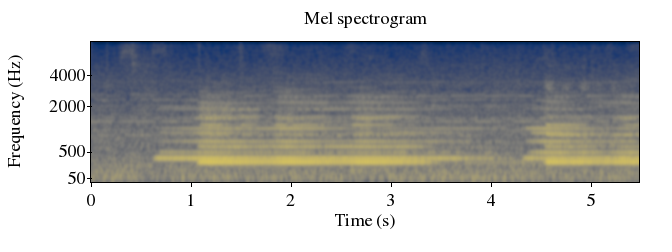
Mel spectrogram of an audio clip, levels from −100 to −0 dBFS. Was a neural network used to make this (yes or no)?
no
